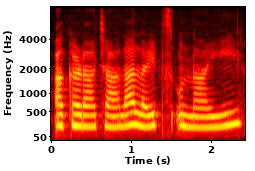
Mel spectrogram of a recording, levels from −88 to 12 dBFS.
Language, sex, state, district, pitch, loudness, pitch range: Telugu, female, Telangana, Hyderabad, 215 Hz, -18 LUFS, 210-225 Hz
